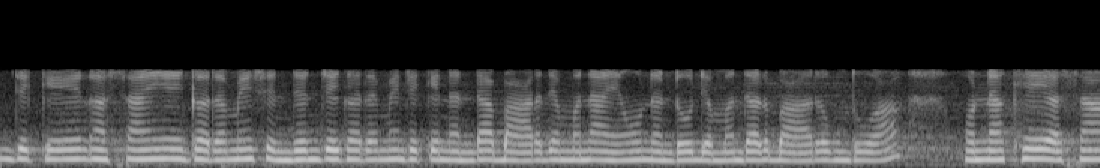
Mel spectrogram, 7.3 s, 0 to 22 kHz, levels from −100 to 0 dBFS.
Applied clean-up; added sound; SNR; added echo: none; none; none; none.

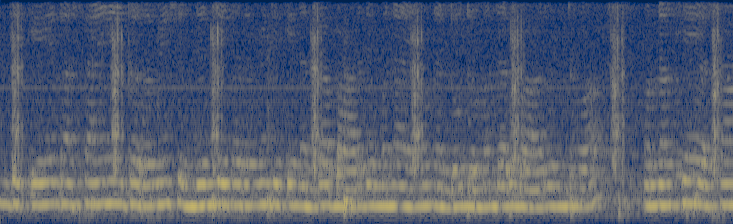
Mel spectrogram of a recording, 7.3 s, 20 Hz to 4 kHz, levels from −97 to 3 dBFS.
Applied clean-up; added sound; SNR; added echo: none; Tick-tock; 13 dB; reverberation time 0.7 s.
